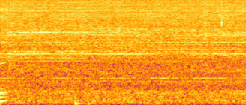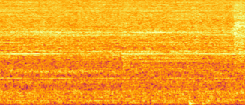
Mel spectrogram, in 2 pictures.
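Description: Steady low hum and hiss of the International Space Station's cabin ventilation fans and equipment, with faint steady high tones. Two soft low bumps, about a second in and near the end.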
